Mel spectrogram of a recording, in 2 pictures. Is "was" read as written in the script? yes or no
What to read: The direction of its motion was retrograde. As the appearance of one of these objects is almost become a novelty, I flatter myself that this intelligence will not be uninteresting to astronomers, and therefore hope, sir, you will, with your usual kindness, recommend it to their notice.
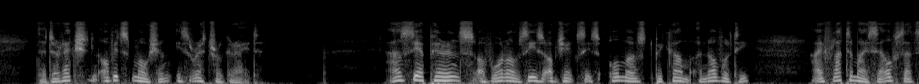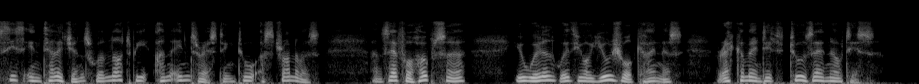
no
